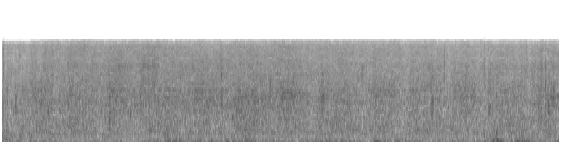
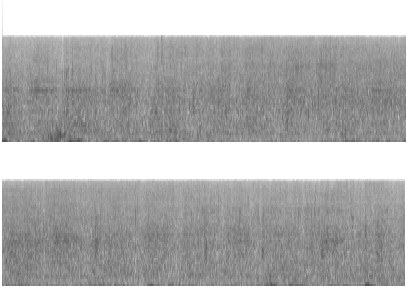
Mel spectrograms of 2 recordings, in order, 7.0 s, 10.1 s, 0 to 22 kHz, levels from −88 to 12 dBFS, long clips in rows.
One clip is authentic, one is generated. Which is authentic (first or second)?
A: second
